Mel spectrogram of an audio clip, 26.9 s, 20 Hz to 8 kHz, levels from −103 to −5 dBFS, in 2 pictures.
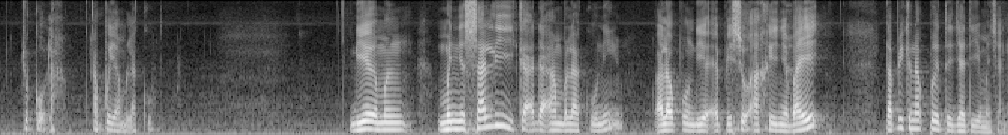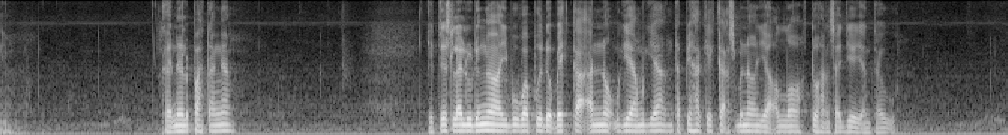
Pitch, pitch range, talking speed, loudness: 125 Hz, 100-135 Hz, 90 wpm, -19 LUFS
